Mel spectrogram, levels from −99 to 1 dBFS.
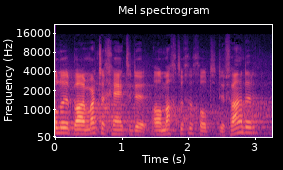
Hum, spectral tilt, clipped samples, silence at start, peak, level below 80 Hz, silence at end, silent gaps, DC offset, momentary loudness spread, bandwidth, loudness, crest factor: none; -3.5 dB/octave; under 0.1%; 0 s; -6 dBFS; -70 dBFS; 0 s; none; under 0.1%; 14 LU; 15 kHz; -25 LUFS; 20 dB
